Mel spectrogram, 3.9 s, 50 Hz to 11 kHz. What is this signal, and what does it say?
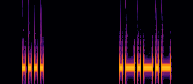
Morse code, heard as a keyed tone, about 20 wpm, spaced as for 5 wpm, 700 Hz. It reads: H.
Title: 254 Lesson 41d - Period - Two Characters 20wpm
